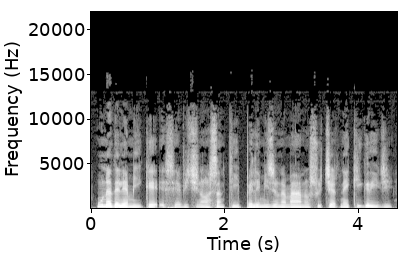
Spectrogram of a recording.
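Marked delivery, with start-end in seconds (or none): none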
